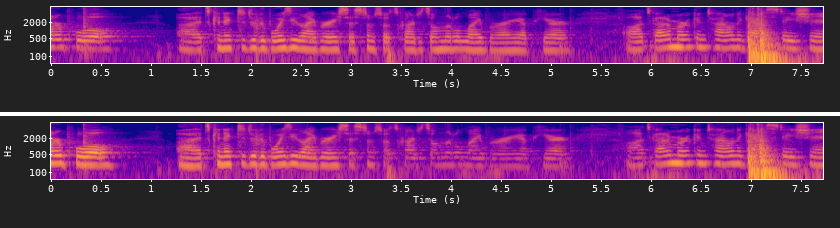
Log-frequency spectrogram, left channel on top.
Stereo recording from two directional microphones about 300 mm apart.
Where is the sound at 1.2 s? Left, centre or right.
Centre.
